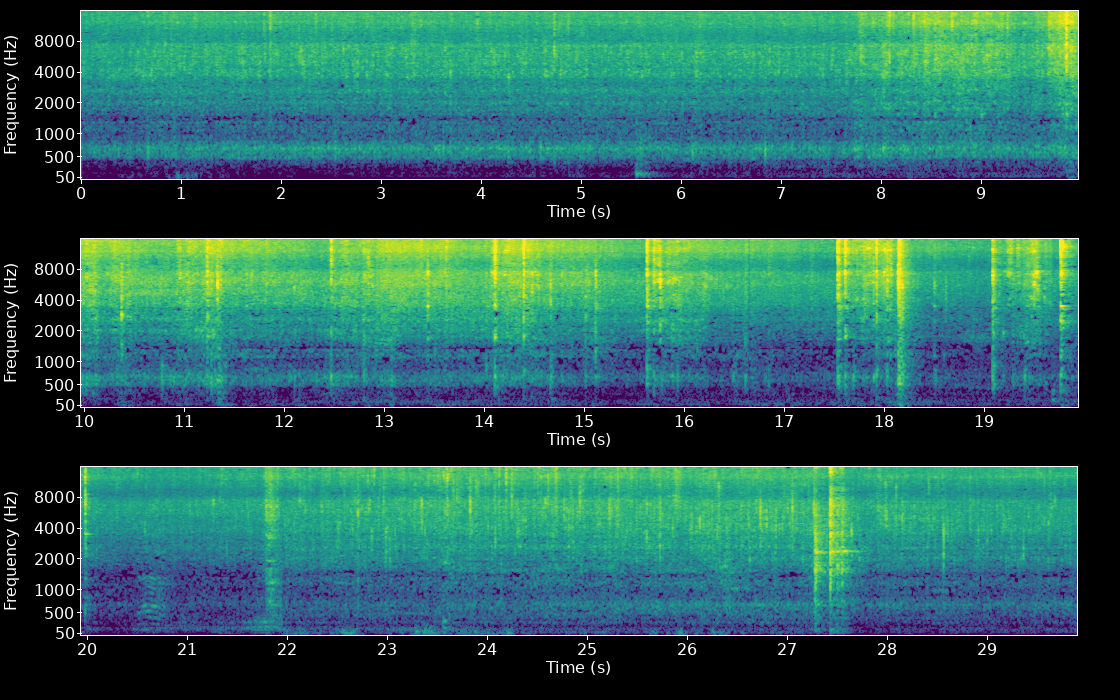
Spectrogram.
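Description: Chicken pieces frying with a steady sizzle in an open metal pressure cooker. A spoon stirs them, scraping and clattering against the pot in a series of knocks in the middle and once more near the end.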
